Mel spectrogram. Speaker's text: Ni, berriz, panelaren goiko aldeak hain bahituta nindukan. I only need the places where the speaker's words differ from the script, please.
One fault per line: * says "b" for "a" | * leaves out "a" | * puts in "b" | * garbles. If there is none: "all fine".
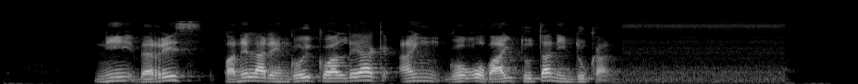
* puts in "gogo"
